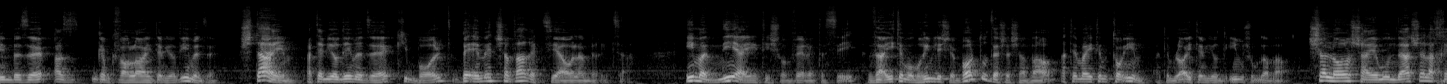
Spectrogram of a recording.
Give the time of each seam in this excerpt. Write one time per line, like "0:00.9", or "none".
0:08.6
